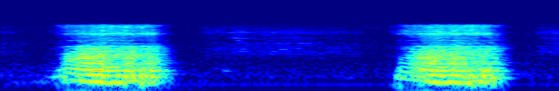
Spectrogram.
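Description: Two loud, rough, low rattling snores about three seconds apart, with quiet pauses between them. Ordinary heavy snoring.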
